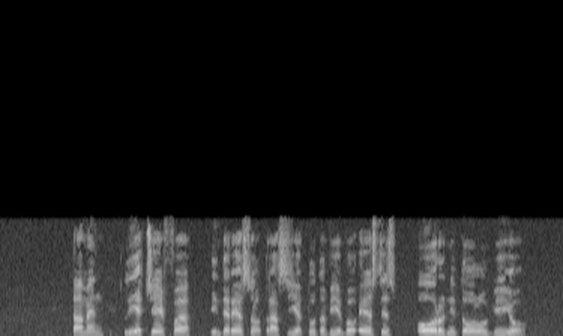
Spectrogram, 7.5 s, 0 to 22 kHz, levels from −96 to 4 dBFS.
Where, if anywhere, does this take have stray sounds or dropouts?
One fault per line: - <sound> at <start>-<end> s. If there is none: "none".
none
